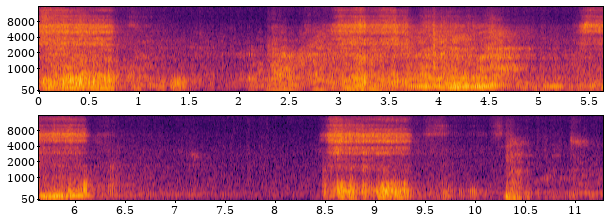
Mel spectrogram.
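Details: A pit bull named Austin snores in loud, rough, breathy bursts, several close together, then a quiet pause before another strong snore and a short snort.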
